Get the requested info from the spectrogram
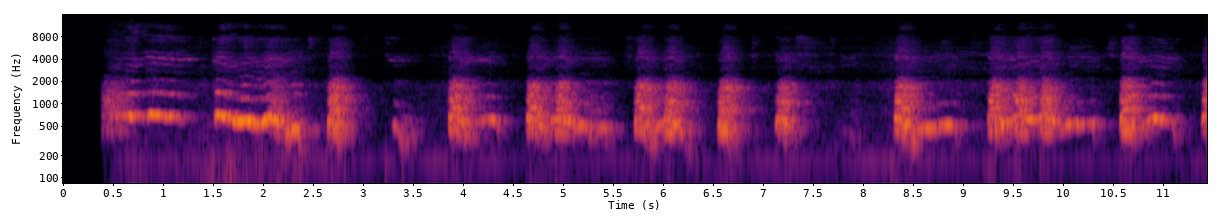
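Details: A German Shepherd having a tantrum because his ball went under the bed barks in loud, harsh bursts, some drawn out into whining yowls.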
